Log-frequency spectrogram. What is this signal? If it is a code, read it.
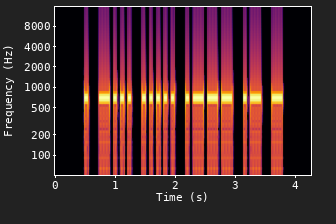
Morse code, heard as a keyed tone, about 20 wpm, 700 Hz. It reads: EB5JAT
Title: DXCC-100 Call Signs - 6 Characters - 20wpm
